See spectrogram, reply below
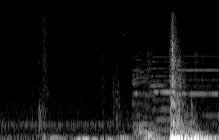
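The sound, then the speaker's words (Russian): A door swings shut with a single solid thunk, loud, preceded by faint shuffling and creaking as it moves, then settling into a low rumble. “Закрой музычку, эту дверь, там звуки всякие”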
